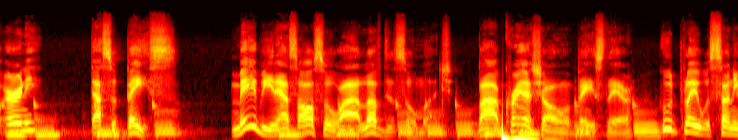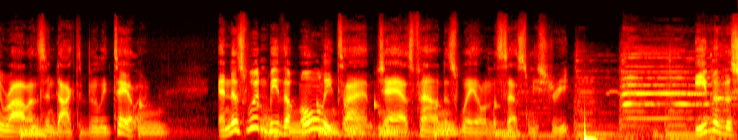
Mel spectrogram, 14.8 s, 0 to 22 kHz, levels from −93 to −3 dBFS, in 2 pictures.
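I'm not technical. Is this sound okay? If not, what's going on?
No. There are two deep thumps, at 5.02 s and 13.23 s. This is a phantom power thump: a microphone's power supply was switched while recording, jolting the input.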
